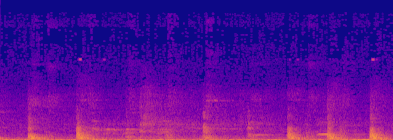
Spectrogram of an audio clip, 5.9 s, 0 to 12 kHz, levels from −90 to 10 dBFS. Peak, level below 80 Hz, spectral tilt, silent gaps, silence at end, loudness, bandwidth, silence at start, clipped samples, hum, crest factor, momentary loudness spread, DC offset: -6 dBFS; -28 dBFS; -7.5 dB/octave; none; 0 s; -28 LUFS; 7.4 kHz; 0 s; under 0.1%; none; 18 dB; 11 LU; under 0.1%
